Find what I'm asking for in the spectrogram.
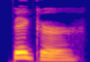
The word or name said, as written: bigger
